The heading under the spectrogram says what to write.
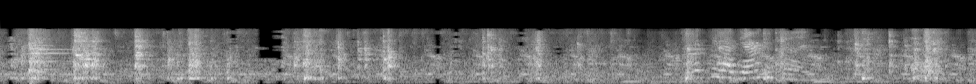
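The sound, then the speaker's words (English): Busy kitchen clatter of pots and pans, metal clanking and knocking repeatedly, with running-water-like noise and muffled voices mixed in throughout, as food is prepared for a big breakfast of grits, bacon, eggs, sausage and potatoes. “Chopping pots and pans all over the place. Getting ready to prep some food in the kitchen.”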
